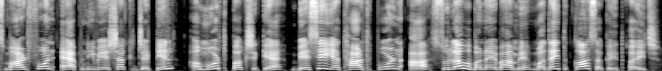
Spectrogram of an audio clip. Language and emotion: Maithili, neutral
